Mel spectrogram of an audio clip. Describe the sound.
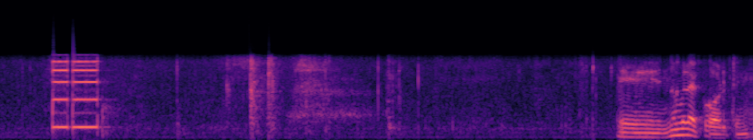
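Two loud electronic telephone beeps sound back to back right after a call is cut off. Faint voices and small noises follow on a narrow, phone-like line, with a burst of talk near the end.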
